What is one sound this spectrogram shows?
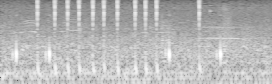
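Short electronic menu ticks click in quick succession.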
